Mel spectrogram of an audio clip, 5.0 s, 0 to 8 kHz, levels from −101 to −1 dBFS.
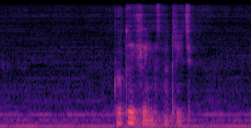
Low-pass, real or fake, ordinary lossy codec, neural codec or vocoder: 7.2 kHz; fake; none; codec, 32 kHz, 1.9 kbps, SNAC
